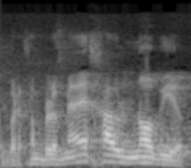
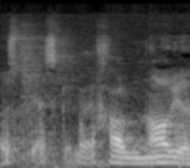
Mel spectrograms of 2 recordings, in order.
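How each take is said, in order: First: Said in the usual way. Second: Quick, whiny mock lament of a dumped girl; half-mocking tearful complaint; imitating a weepy girl. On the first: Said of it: "y viene alguien llorando". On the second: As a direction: play the heartbroken patient, lightly hammed. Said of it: "una chica llorando".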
